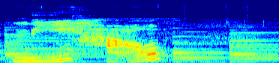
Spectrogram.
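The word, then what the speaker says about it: 你好: Tidak dibaca full nada ketiganya. Ni hao.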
